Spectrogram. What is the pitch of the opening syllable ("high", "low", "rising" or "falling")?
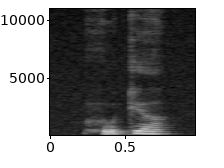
falling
